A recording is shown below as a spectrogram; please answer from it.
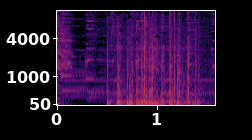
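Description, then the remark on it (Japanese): Aerial fireworks launch and burst: after a brief quiet lead-in, a sudden loud boom erupts into a dense, rumbling burst of crackles and pops that continues to the end. “正解は打ち上げ花火の音でした。”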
